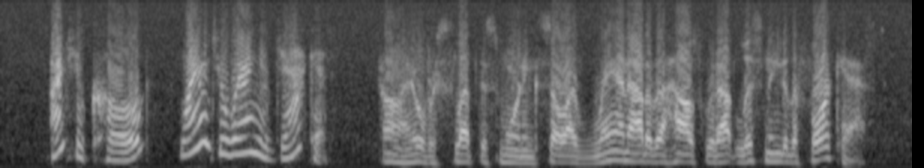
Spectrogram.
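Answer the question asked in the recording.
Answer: He didn't know it would be cold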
